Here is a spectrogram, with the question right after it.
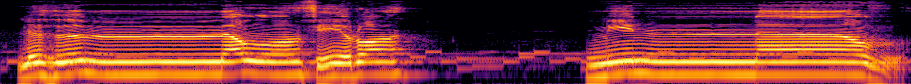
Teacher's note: Genizden gelen ses demekti gunne. Bir elif miktarı gunneli, yani tutularak genizden gelen sesle okunur. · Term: idgam-ı misleyn maal gunne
